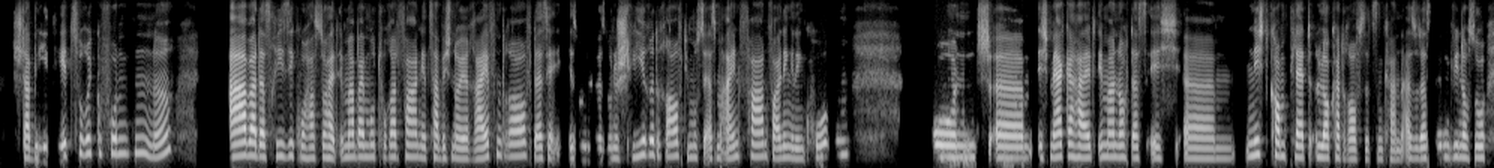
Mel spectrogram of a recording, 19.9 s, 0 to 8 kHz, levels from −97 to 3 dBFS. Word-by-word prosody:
Stabilität 395 +3 -2
zurückgefunden, 270 -1 -4
ne? 235 +11 -1 0.8
Aber 230 +2 +10
das 210 -1 +1
Risiko 220 -2 -5
hast 190 +1 -5
du - - 0
halt 185 -3 +1
immer 210 +1 0
beim 210 -1 +2
Motorradfahren. 210 0 -2
Jetzt 190 +1 -6
habe 190 -1 -1
ich 190 - -4
neue 180 -3 -1
Reifen 200 +8 +1
drauf. 225 +1 0
Da 190 - +1
ist 190 - -6
ja - - -2 0.2
so 405 0 -9
'ne 395 - -11
so 185 - -11
'ne 185 0 -5
Schliere 250 +7 0
drauf, 230 -1 -1
die - - -15
musst 200 0 -8
du - - -2
erst - - -4
mal 195 - -7
einfahren, 220 +1 0
vor 190 - -1
allen 180 - 0
Dingen 200 0 -3
in 185 - -4
den - - -22
Kurven. 230 +7 -5 1.2
Und, 205 -1 +3
ähm, 195 -1 +3
ich 205 0 -2
merke 215 +1 +4
halt 195 -1 +3
immer 210 +1 0
noch, 205 0 0
dass 195 0 -4
ich, 190 - -4
ähm, 180 0 -3
nicht 250 +3 +1
komplett 220 -3 +2
locker 200 -1 +2
draufsitzen 175 0 -5
kann. 165 -2 -6
Also 180 -1 -5
dass 190 0 +1
irgendwie 205 0 -5
noch 200 -1 +1
so, 200 +1 +1
205 Hz, 180 wpm, -25 LUFS, 195-225 Hz, 1.2 s, Aber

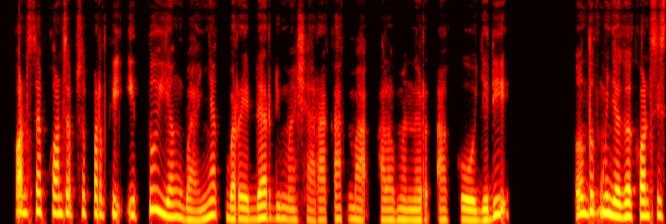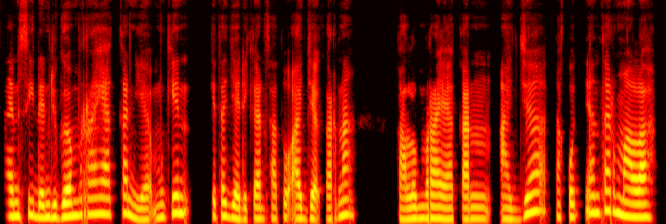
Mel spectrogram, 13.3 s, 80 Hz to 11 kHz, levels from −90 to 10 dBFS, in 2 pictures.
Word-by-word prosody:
konsep-konsep 250 -1 +1
seperti 230 -3 -2
itu 290 +8 -3
yang 190 -6 +1
banyak 155 +9 -2
beredar 160 +2 +1
di 170 - -4
masyarakat, 150 +1 -8
Mbak, 155 -3 -6
kalau 145 -1 -4
menurut 145 -1 -2
aku. 145 0 0
Jadi 175 - 0 0.7
untuk 255 +1 +2
menjaga 195 -5 +7
konsistensi 200 0 +1
dan 180 +1 +3
juga 190 +1 +5
merayakan 225 +1 0
ya, 155 0 0
mungkin 240 +8 +1 0.2
kita 200 0 0
jadikan 160 -1 +1
satu 165 +3 -4
aja, 165 0 +1
karena 195 +8 -1 0.4
kalau 160 +1 +2
merayakan 160 -1 +1
aja 165 - +1
takutnya 190 +5 -2
entar 280 +3 0
malah 190 -4 +5
185 Hz, 145 wpm, -20 LUFS, 160-225 Hz, 0.7 s, menjaga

